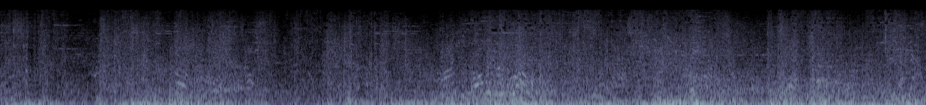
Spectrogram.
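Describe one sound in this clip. Magic blasts crackle and boom in a busy game battle.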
